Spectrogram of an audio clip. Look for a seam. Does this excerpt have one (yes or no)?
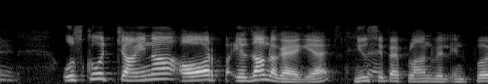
yes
